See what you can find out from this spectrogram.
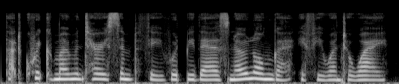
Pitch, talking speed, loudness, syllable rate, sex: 225 Hz, 195 wpm, -16 LUFS, 5.4 syllables/s, female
